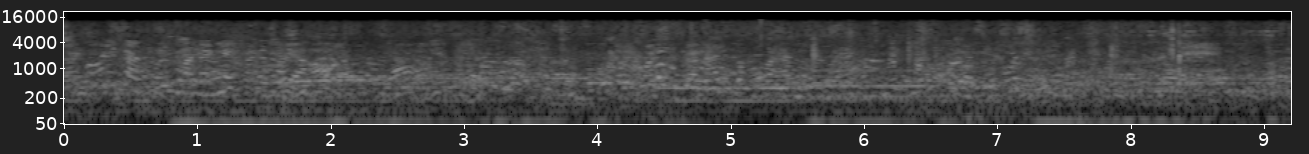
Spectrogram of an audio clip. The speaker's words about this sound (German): Und habt ihr es erraten, wo wir gerade sind? So klingt der maritime Weihnachtsmarkt.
